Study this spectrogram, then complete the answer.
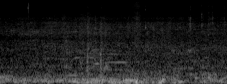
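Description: A racing pigeon coos softly in a loft, a few low throaty coos heard faintly against a quiet background.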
